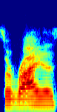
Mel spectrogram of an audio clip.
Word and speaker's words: Saraya: Um that's not how you pronounce her name. It's not Saraya, it's Saraya Saber, and Vivian Cross.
